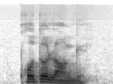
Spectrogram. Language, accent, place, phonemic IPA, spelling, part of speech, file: French, France, Lyon, /pʁo.to.lɑ̃ɡ/, protolangue, noun, LL-Q150 (fra)-protolangue.wav
- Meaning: proto-language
